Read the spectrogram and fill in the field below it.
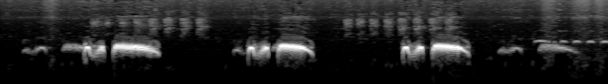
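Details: Loud lure call of a spotted dove used to draw wild doves: phrases of a short soft coo, a hooked double note and a long drawn-out falling coo, repeated every two seconds or so, with faint chirps from other birds.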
